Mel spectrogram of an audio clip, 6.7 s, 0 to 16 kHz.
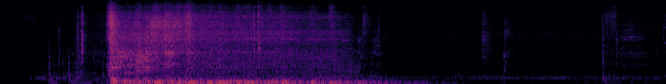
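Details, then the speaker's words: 1986 Chevrolet Corvette C4 Z51 V8, manual, first start after over 20 years in storage, oil pressure good: cranks and catches, runs loud and uneven with a lumpy, stumbling beat, then falls quiet; rough running. "kind of thing sounds terrible all pressure is good sounds terrible"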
